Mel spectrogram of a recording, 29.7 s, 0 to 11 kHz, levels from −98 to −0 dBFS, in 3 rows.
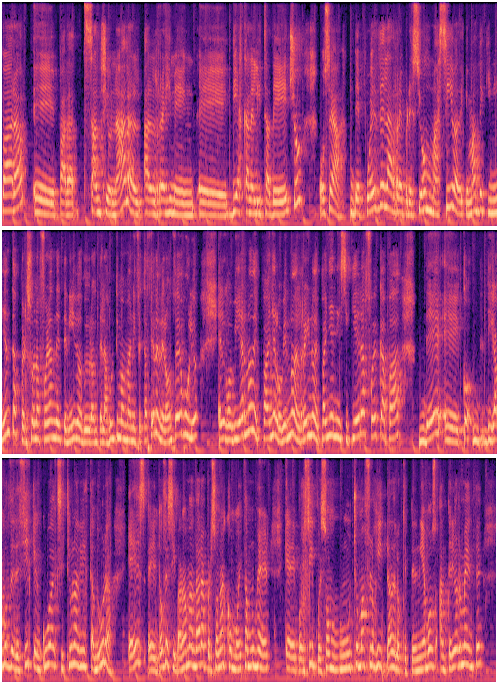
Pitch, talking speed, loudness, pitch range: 215 Hz, 175 wpm, -13 LUFS, 190-250 Hz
